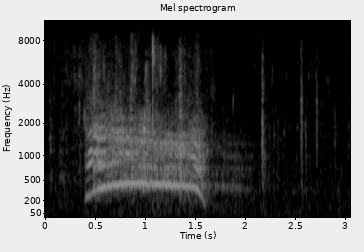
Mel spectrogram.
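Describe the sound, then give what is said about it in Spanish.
A bull moos once. It is a single long, loud call held at a steady low pitch that drops at the end, followed by a few faint clicks. “No tenemos vacas. Tenemos un toro.”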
